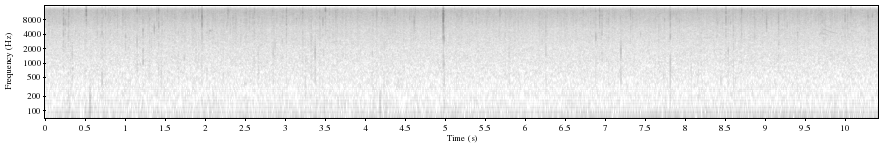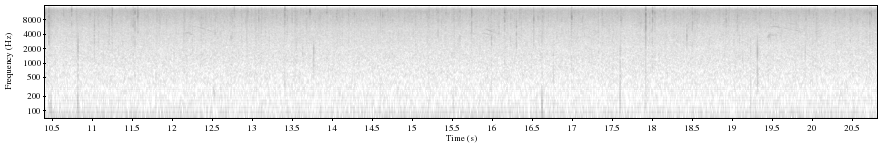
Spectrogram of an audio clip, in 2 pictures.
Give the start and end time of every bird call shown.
9.6s-9.9s: Hawaii Amakihi (Chlorodrepanis virens)
12.1s-12.5s: Hawaii Amakihi (Chlorodrepanis virens)
15.9s-16.1s: Hawaii Amakihi (Chlorodrepanis virens)
19.4s-19.9s: Hawaiian Hawk (Buteo solitarius)

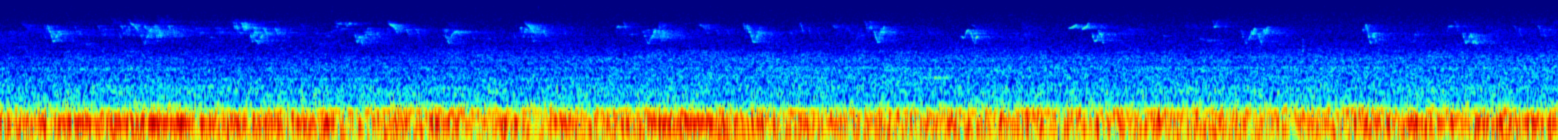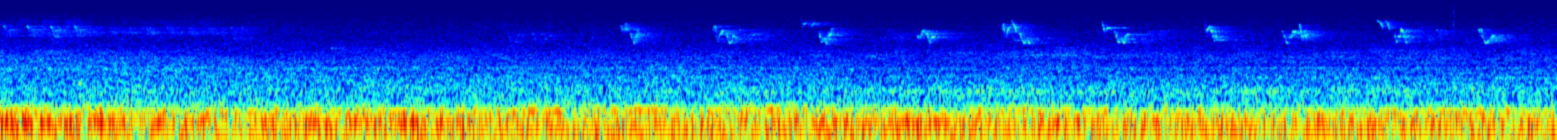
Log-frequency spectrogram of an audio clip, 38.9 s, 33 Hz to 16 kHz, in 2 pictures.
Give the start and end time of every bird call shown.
0.0s-8.5s: Red-eyed Vireo (Vireo olivaceus)
1.4s-3.6s: Ovenbird (Seiurus aurocapilla)
1.4s-7.1s: American Goldfinch (Spinus tristis)
9.1s-18.5s: Red-eyed Vireo (Vireo olivaceus)
18.8s-22.7s: Ovenbird (Seiurus aurocapilla)
27.0s-38.9s: Red-eyed Vireo (Vireo olivaceus)

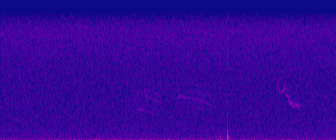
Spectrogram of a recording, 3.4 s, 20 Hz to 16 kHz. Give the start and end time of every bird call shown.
1.4s-2.2s: Hawaii Amakihi (Chlorodrepanis virens)
2.7s-3.0s: Warbling White-eye (Zosterops japonicus)

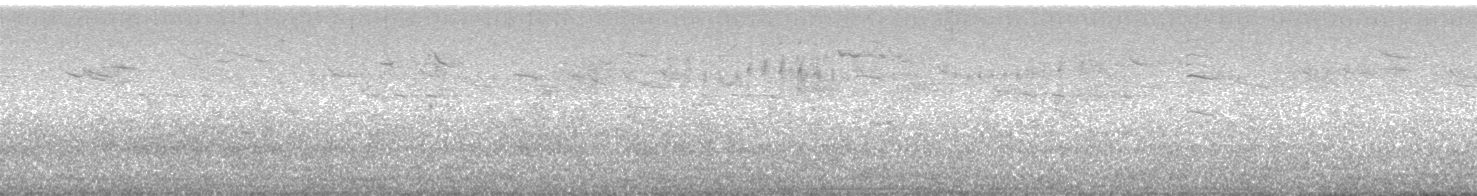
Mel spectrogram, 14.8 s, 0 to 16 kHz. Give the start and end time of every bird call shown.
3.5s-4.8s: Red-winged Blackbird (Agelaius phoeniceus)
5.0s-5.7s: Blue Jay (Cyanocitta cristata)
7.1s-8.8s: Red-winged Blackbird (Agelaius phoeniceus)
11.6s-12.3s: Blue Jay (Cyanocitta cristata)

